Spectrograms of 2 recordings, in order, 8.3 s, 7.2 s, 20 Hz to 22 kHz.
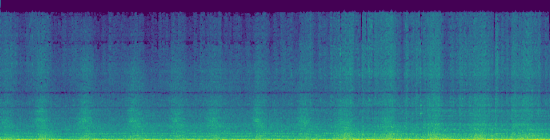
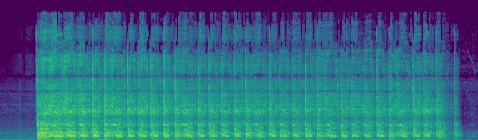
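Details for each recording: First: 1965 Plymouth Barracuda slant six, parked since 1994, first run after 30 years: steady low drone with gentle revs, no knocks or ticks, not smoking badly though it won't idle on its own; sounds mechanically sound. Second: 1965 Plymouth Barracuda slant-six, parked since 1994, gas poured in: steady starter cranking for six seconds with no firing; no spark, with power reaching and leaving the coil, so the distributor cap is to be checked.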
